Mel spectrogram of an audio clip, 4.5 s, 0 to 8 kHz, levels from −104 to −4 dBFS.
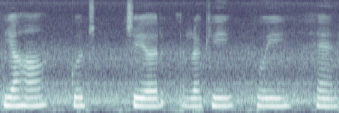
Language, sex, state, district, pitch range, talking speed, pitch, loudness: Hindi, female, Madhya Pradesh, Katni, 205-215 Hz, 80 wpm, 210 Hz, -16 LUFS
